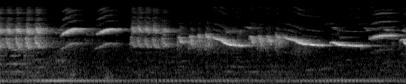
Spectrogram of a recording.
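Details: Kapas lovebird delivering the tembakan song style: continuous high chattering, warbled notes sliding down in quick succession, with a steady low hum underneath.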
